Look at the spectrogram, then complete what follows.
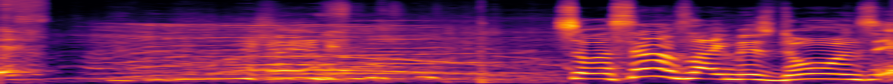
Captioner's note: audience exclaims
